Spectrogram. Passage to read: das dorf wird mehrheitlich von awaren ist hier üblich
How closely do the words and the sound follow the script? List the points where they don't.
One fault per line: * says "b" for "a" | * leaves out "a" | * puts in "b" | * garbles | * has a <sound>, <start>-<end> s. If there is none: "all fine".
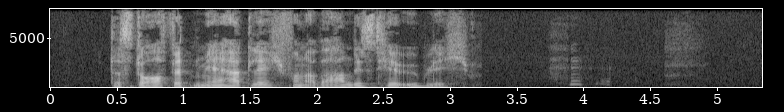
* has a laugh, 3.7-4.4 s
